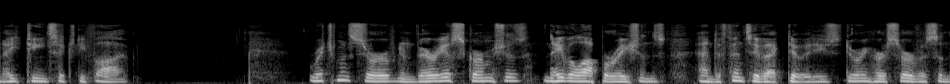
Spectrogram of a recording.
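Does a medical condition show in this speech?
No.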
